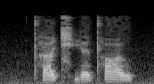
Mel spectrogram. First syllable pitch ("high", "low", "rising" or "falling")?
rising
